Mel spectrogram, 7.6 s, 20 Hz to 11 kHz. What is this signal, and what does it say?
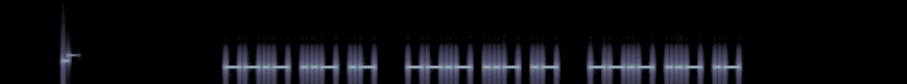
Morse code, heard as a keyed tone, about 30 wpm, 700 Hz. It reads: QUA QUA QUA
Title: Q-Codes Repeated 3x 30wpm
